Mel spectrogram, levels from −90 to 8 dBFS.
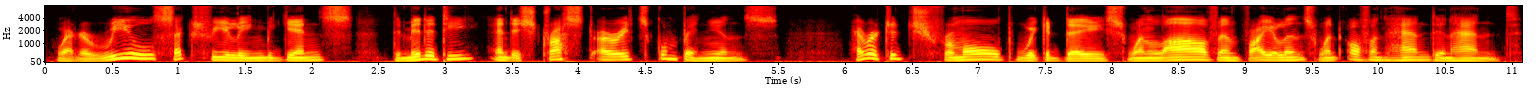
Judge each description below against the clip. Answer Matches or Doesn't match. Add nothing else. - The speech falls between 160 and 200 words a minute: Doesn't match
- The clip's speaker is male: Matches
